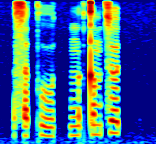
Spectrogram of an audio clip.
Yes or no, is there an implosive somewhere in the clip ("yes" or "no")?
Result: no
